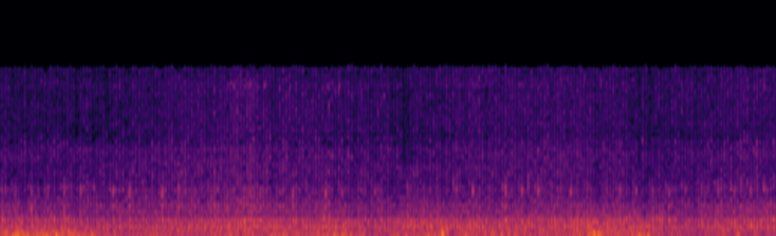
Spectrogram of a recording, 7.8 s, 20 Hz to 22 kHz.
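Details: 1991 Ford Explorer turbo diesel, sat since July 2016, started after fuel priming and battery charging: steady diesel clatter at idle, rough uneven edge from cold, no stumbling; normal cold idle.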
